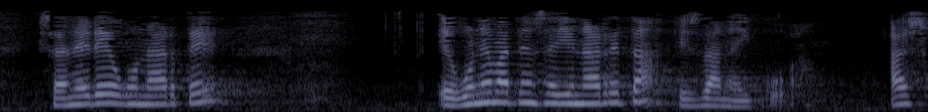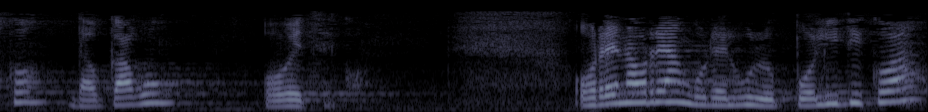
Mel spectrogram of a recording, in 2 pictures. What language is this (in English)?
Basque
